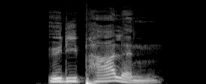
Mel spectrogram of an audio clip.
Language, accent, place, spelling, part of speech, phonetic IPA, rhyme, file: German, Germany, Berlin, ödipalen, adjective, [ødiˈpaːlən], -aːlən, De-ödipalen.ogg
- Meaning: inflection of ödipal: 1. strong genitive masculine/neuter singular 2. weak/mixed genitive/dative all-gender singular 3. strong/weak/mixed accusative masculine singular 4. strong dative plural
